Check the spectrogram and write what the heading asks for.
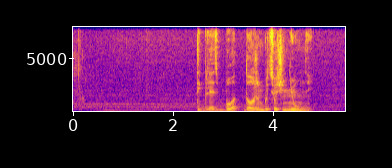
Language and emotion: Russian, angry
